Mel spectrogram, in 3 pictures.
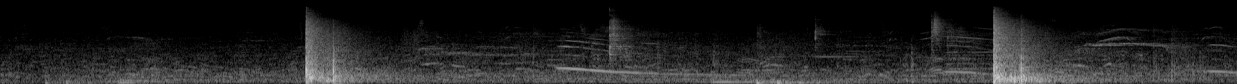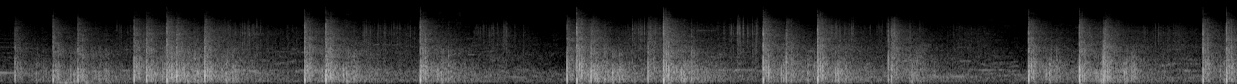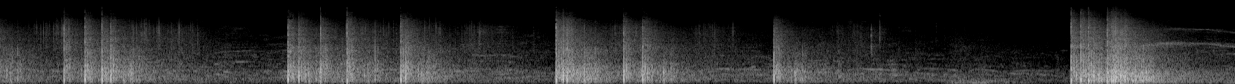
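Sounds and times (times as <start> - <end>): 
fireworks for the French national holiday resounding through a city: 3.0 - 4.1, 5.4 - 8.0, 9.2 - 27.0, 27.6 - 33.9, 35.4 - 37.0.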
